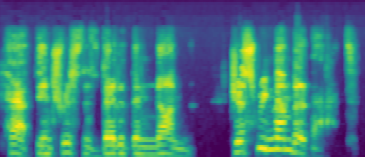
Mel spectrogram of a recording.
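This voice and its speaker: A man's voice: a little high, big pitch swings, moderate pace, husky, dry recording. A man playing a greedy, slick swindler with a slangy, scheming manner in old-time radio drama style. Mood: scheming, coaxing. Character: greedy male swindler, slick accomplice of cafe singer.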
